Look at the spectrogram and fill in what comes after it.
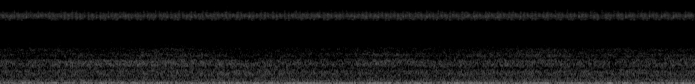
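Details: An insect chorus of crickets on a post-thunderstorm night in Zwettl, Austria. The sound is a fast, steady, high-pitched pulsing with no pauses, set against a constant low-frequency background rumble.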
